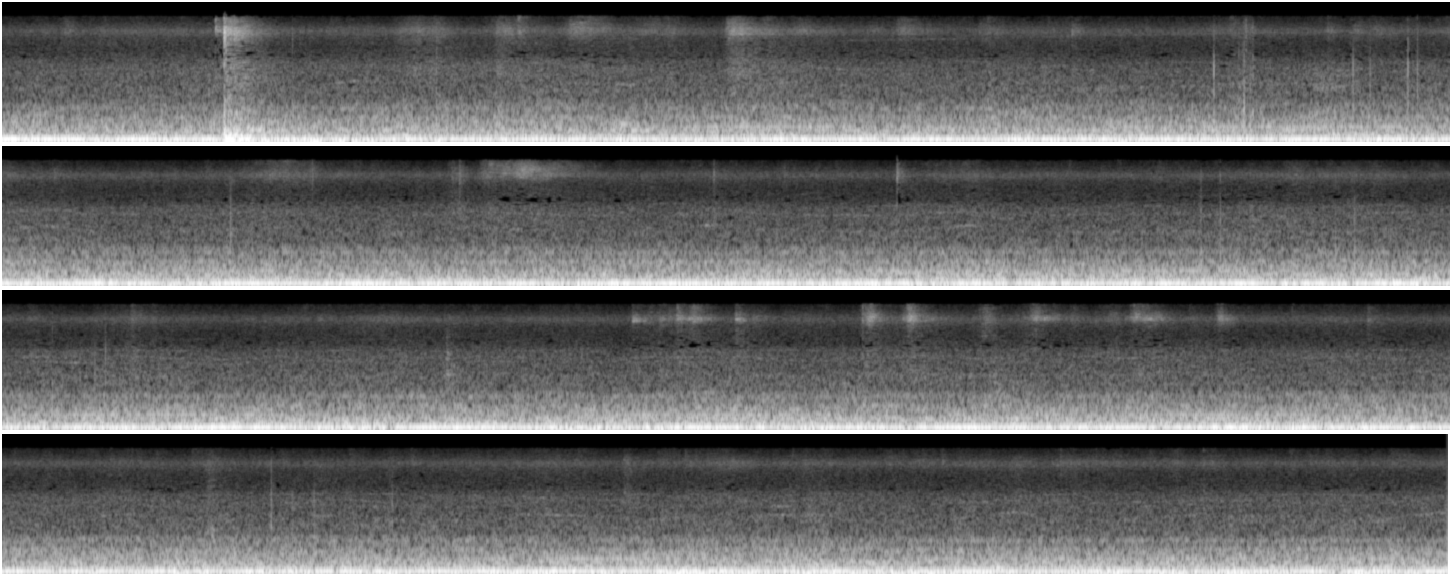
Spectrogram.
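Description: Soft toys thump softly inside a turning drum.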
